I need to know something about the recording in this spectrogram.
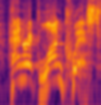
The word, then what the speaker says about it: Henrik Lundqvist: I've been getting creamed in the comments on how I'm pronouncing his name, so Henrik Lundqvist for sure.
